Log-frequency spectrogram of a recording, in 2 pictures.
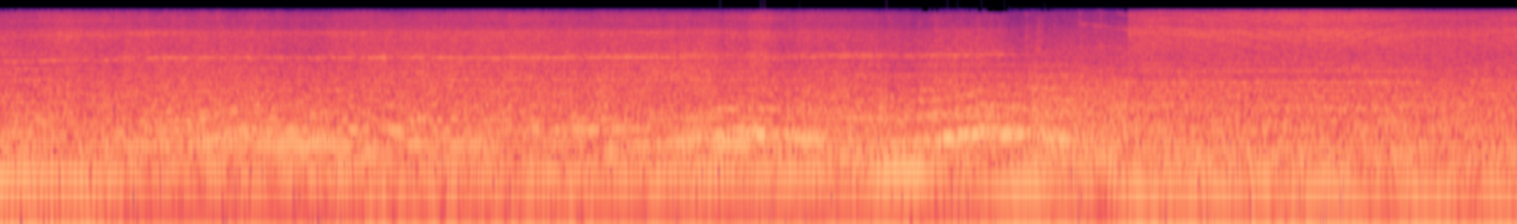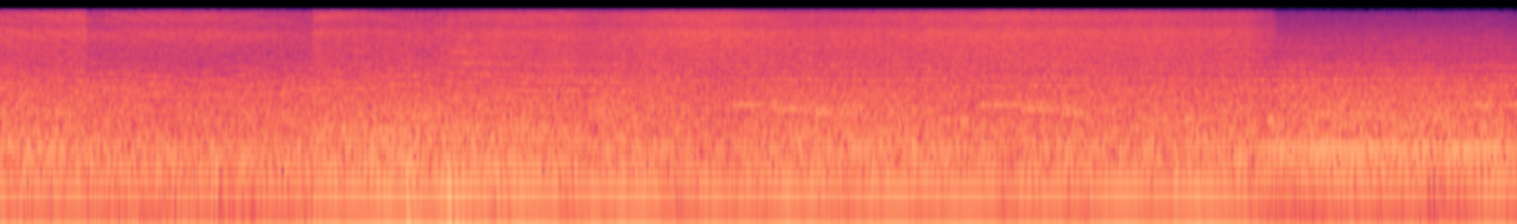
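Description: Electric random orbital sander running on a wooden slab tabletop, its pitch wavering under load. About eleven seconds in, a hose-fed spray gun starts hissing as finish is sprayed onto the wood, and the hiss cuts off near the end.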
